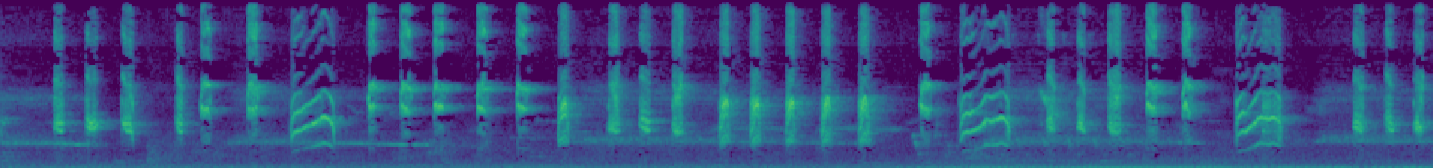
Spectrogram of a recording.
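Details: Olive-backed sunbird pouring out quick series of piercing high chips, mixed with rising slurred notes and short thin whistles; a song intended to draw answers from other sunbirds.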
